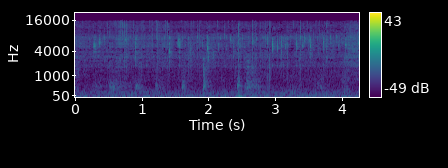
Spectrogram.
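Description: Onion sautés in a hot pan for a shrimp and crab coconut-milk dish, a steady frying sizzle with crackles and stirring scrapes, close and moderately quiet, without talk.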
